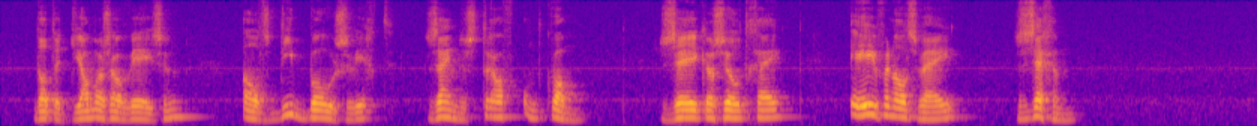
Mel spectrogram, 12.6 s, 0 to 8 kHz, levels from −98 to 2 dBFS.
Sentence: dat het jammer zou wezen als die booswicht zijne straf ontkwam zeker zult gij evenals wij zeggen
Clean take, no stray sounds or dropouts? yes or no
yes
